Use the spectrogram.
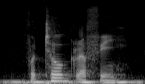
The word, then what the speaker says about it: photography: in Cy democracy visibility photography psychology in this case if you find words ending in these letters stress anti penultimate stress anti penultimate anti penultimate means before penultimate or third last counting from right or you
